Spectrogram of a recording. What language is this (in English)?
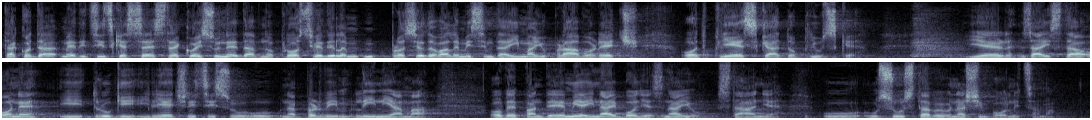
Croatian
